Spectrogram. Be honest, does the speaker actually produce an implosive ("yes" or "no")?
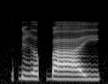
yes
